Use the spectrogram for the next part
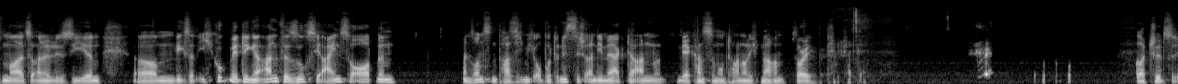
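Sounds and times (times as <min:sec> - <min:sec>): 
speech: 0:00.0 - 0:08.8, 0:11.4 - 0:11.7
small clicks: 0:04.2 - 0:04.5
person sneezing: 0:09.7 - 0:09.9.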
